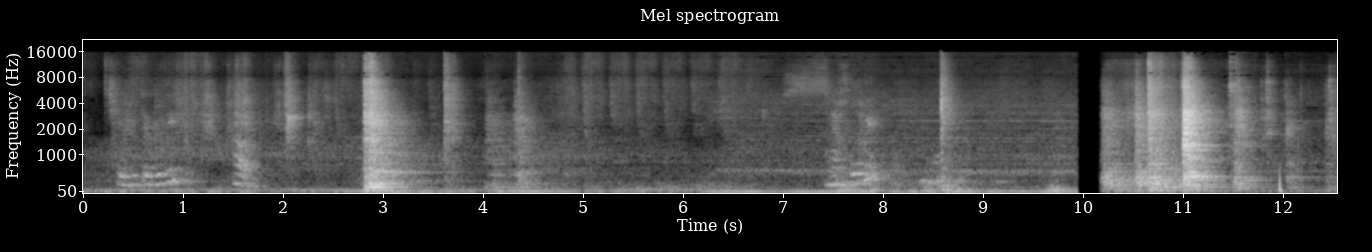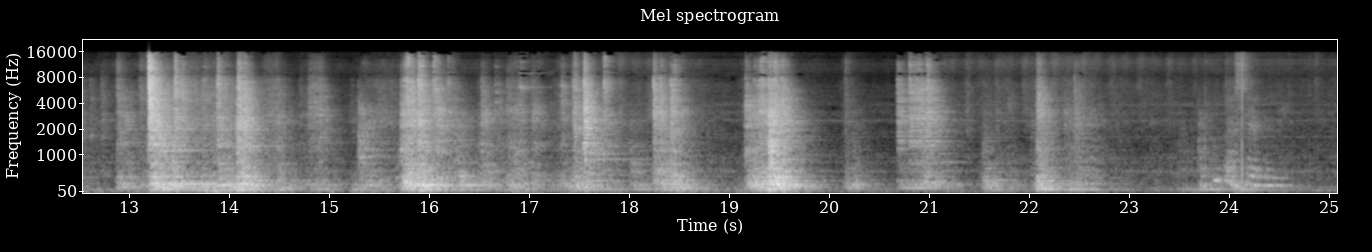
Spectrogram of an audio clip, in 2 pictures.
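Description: Hands slap and pat soft dough.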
